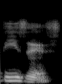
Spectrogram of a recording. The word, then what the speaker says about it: thesis: Nah, ini di scientific text yang pertama ada si tesis ya, cuman bacanya bukan tesis kemarin. Bacanya apaan, Kak? Bacanya thesis.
